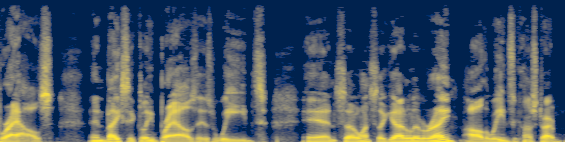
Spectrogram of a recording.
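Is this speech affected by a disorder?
No.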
